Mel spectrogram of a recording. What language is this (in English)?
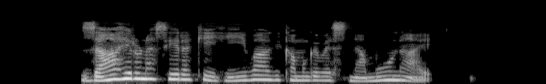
Divehi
